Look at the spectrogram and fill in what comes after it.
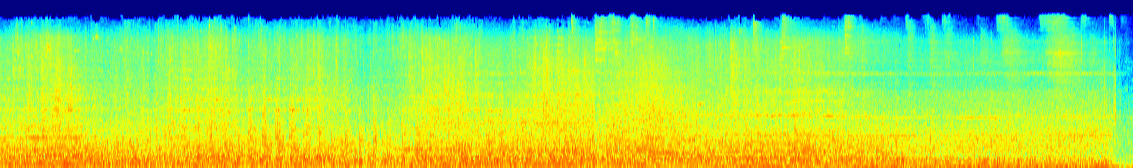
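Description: Passenger train rolling past close by, with its steel wheels clacking rapidly over the rail joints under the coaches. From a little past halfway, a low steady engine drone joins in as the diesel locomotive at the rear of the train goes by. The sound drops away suddenly just before the end.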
